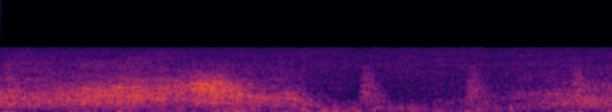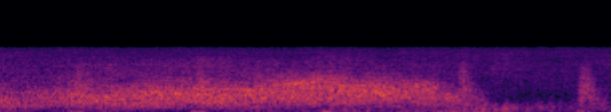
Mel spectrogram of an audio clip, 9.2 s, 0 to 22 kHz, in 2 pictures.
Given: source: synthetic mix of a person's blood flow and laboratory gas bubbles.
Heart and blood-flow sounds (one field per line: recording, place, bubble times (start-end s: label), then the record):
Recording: Doppler ultrasound of blood flow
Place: subclavian vein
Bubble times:
no bubbles
From the record:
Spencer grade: 0 (complete lack of bubble signals)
